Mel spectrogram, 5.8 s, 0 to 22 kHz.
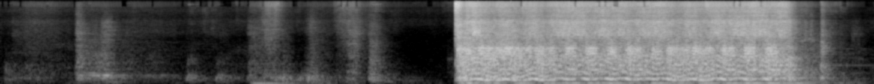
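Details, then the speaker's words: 1960 Ford Starliner with 360 FE Tri-Power engine: starter spins it at an even rhythm for just over two seconds with no firing. This follows a suspected no-spark condition, and the owner suspects the gap is too big. Cranks, no start. "let me crank a little bit longer well just to make sure doing it all the way all right I I couldn't tell it's twoo big a gap we have on and on and on and on it wouldn't just run by itself to keep on putting the fuel in by myself"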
